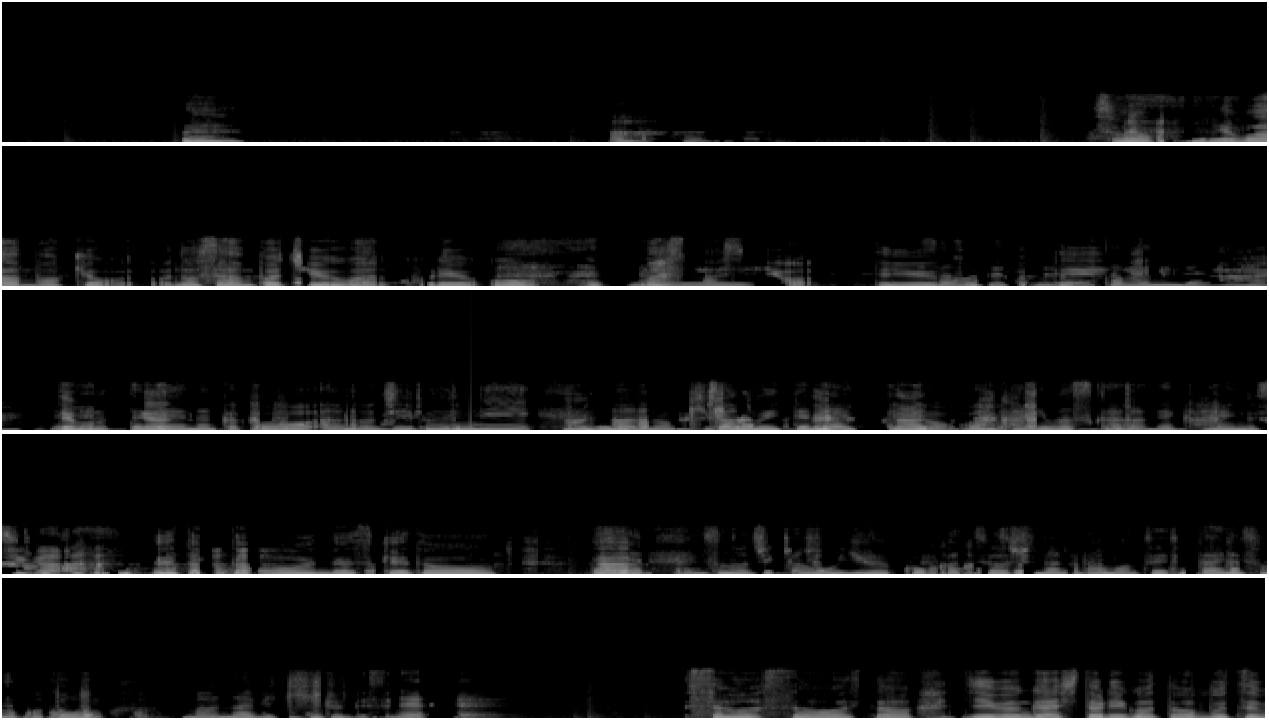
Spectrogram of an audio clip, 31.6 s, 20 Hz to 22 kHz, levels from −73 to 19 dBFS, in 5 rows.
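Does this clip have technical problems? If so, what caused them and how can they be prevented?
Yes. An echo leak is heard at 2.40 to 3.81 s, 5.75 to 5.91 s, and 7.77 to 27.83 s. A delayed copy trails the talker by 157 ms, later 120 ms, at about 25, 5 and 10 dB below the speech. The likely cause is a far-end loudspeaker whose echo canceller let residue through. A headset on that side, or better echo cancellation, prevents it.

The background is gated by the echo canceller at 3.25 to 3.72 s, 23.41 to 23.54 s, and 25.78 to 26.24 s. The room sound drops by up to about 40 dB, then returns. The canceller clamped the microphone hard while the loudspeaker played. Softer suppression with comfort noise would prevent these holes.

Overlapping chunks cause short stutters at 4.97, 9.98, 14.99, 20.01, 25.02 and 30.03 s. Each join repeats about 13 ms of audio. They fall every 5 s, which fits 5-second processing chunks that start before the last one ends. 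Trimming the overlap, or crossfading it, prevents this.

Speech is suppressed in double talk at 5.89 to 6.25 s, with a dip of about 25 dB. It happens again across 7.82 to 23.13 s, where the voice keeps dipping by up to about 40 dB, roughly 7 s in total. The likely cause is an echo canceller that cannot separate the talker from the loudspeaker echo. Tuning its double-talk detection, or using headsets, prevents it.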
